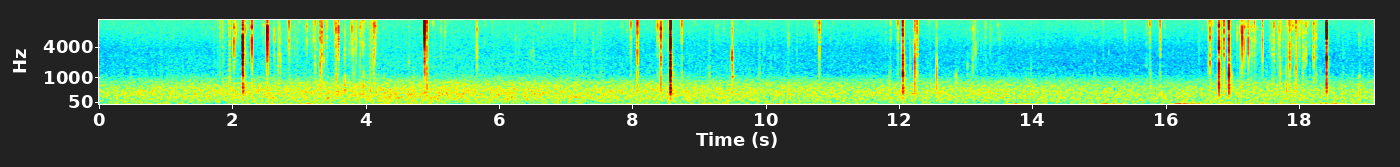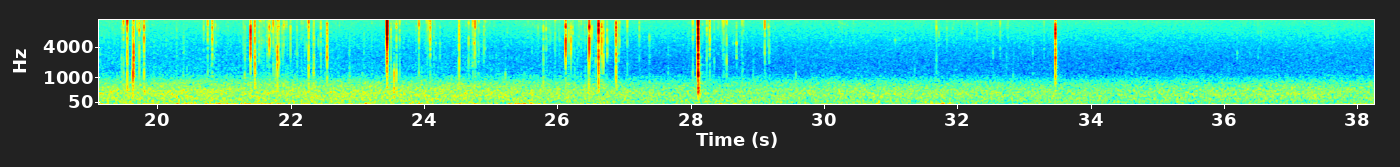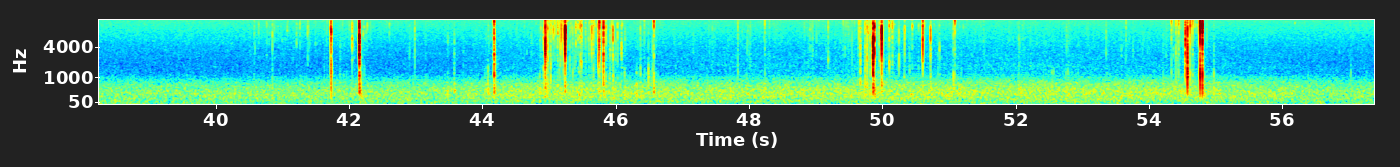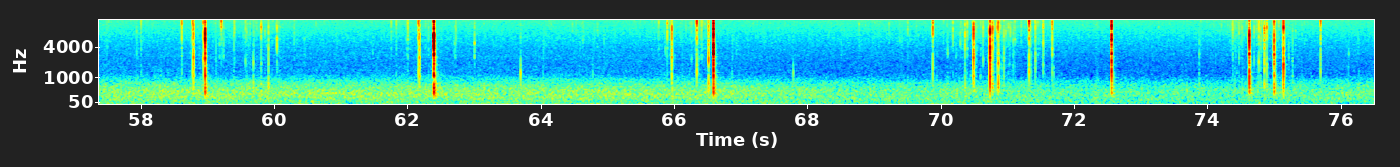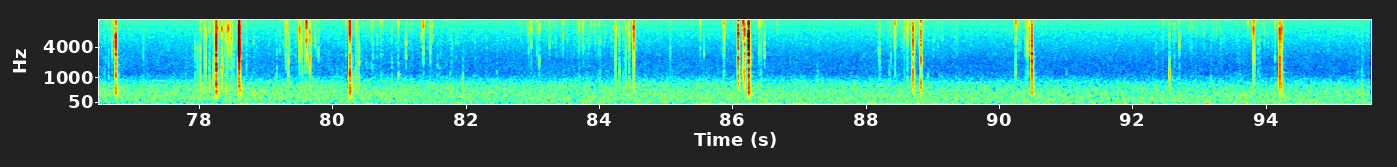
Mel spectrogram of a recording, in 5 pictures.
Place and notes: an alder tree with its roots frozen in icy ground
Utenos rajonas, Utenos apskritis, Lietuva, 16 March 2013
